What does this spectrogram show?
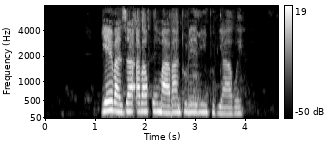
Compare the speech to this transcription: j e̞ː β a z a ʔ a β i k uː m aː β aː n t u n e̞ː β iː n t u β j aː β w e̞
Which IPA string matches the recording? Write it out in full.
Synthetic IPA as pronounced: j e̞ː β a z a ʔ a β a k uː m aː β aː n t u n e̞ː β iː n t u β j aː β w e̞

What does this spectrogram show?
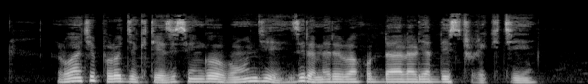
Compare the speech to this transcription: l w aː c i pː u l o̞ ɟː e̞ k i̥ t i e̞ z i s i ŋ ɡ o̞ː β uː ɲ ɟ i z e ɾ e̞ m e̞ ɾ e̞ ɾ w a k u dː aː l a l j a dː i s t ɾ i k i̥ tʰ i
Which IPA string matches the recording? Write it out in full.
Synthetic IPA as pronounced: l w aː c i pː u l o̞ ɟ e̞ k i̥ t i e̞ z i s iː ŋ ɡ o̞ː β uː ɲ ɟ i z i ɾ e̞ m e̞ ɾ e̞ ɾ w a k u dː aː l a l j a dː i s t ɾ i k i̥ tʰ i

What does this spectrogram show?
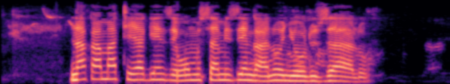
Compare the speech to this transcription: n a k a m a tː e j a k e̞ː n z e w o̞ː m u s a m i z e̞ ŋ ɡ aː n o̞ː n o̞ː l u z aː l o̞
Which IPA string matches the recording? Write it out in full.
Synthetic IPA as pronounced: n a k a m a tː e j a ɡ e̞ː n z e w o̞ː m u s a m i z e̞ ŋ ɡ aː n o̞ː ɲ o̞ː l u z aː l o̞

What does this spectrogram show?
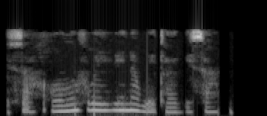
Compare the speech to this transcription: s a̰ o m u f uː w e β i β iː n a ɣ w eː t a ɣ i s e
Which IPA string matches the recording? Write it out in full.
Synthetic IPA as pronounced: s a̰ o m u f u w e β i β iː n a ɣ w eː tʰ a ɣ i s a

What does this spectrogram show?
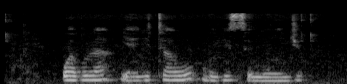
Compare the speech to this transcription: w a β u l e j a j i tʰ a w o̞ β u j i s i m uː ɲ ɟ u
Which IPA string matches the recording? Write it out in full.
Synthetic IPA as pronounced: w a β u l a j a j i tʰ a w o̞ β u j i s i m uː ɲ ɟ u

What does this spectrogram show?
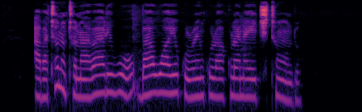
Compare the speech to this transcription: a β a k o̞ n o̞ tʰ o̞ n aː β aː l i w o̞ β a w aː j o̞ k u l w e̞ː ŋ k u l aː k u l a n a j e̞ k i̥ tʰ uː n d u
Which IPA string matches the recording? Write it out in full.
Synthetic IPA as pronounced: a β a t o̞ n o̞ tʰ o̞ n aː β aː l i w o̞ β a w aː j o̞ k u l w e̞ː ŋ k u l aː k u l a n a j e̞ c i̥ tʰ uː n d u

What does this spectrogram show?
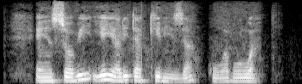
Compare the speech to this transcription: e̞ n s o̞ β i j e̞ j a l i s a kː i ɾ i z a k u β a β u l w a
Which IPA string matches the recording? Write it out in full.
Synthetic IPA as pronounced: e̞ n s o̞ β i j e̞ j a l i t a kː i ɾ i z a k u w a β u l w a

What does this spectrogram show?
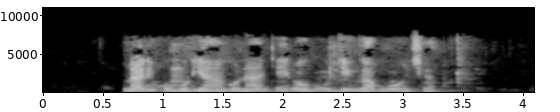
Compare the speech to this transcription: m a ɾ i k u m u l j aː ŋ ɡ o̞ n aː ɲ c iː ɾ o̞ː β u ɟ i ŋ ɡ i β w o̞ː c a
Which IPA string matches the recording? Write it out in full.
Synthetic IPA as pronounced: n a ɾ i k u m u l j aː ŋ ɡ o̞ n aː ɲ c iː ɾ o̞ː β u ɟ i ŋ ɡ a β w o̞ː c a

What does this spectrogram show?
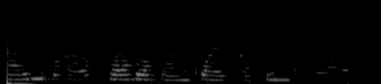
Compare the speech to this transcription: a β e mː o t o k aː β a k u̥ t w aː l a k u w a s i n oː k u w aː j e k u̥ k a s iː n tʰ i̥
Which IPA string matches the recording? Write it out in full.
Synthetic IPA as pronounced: a β e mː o t o k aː β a k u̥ t w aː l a k u β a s a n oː k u w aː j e k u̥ k a s iː n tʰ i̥

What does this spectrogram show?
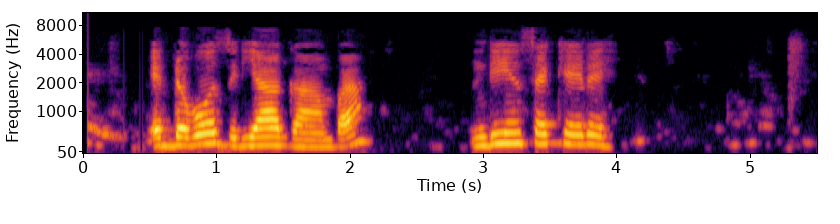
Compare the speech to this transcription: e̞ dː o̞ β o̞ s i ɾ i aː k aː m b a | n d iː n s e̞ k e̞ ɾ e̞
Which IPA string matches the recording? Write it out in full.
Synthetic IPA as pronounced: e̞ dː o̞ β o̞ z i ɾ j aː ɡ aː m b a | n d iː n s e̞ k e̞ ɾ e̞

